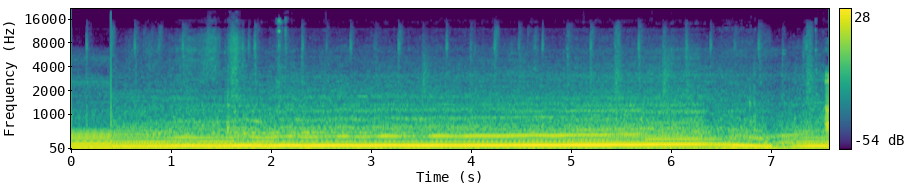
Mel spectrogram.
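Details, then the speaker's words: Lexus SC300 that had been misfiring, running after a bent part was replaced, checked for misfire: a smooth, steady tone with no stumbles or skips, sounding much better. Music plays in the background. "so far so good it sounds a lot better too"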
